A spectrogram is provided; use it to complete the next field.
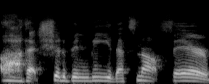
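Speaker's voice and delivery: play-acted, high, resentful, blaming yell. Speaker acts out themselves at their iPad watching friends' videos, acting out a shout. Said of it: "I'm like shouting like".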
